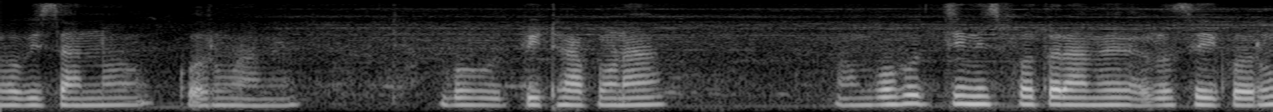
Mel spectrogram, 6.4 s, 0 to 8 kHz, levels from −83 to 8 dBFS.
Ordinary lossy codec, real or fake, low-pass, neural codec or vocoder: AAC, 32 kbps; real; 7.2 kHz; none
